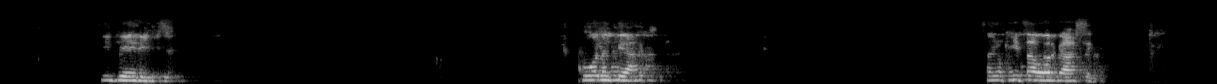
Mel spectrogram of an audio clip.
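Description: A man speaks in short phrases, calmly explaining.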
